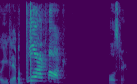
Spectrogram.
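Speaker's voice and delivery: loud, swooping, advertisement announcer-style yelling. Speaker pictures selling holsters at their future gun shop, acting out a yell. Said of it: "why are you yelling".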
